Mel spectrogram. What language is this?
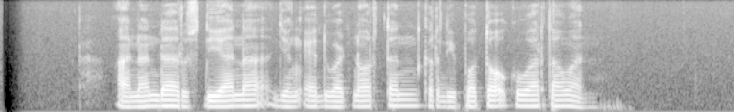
Sundanese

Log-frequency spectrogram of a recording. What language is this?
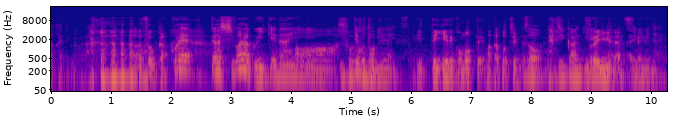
Japanese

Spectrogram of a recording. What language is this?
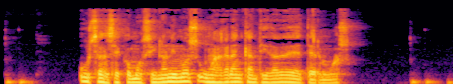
Galician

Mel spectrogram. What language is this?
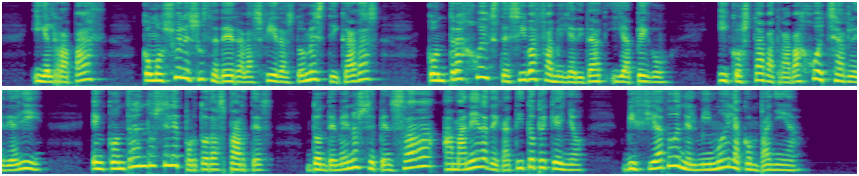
Spanish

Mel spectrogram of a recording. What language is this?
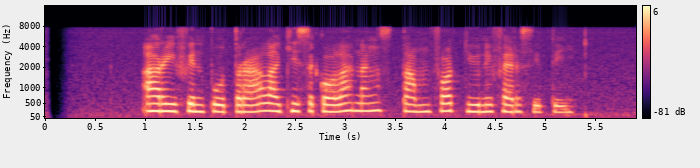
Javanese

